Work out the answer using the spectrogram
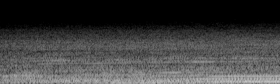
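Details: BMW 328i F30 N20 engine after oil filter housing gasket replacement and cooling system bleed, warmed up before the oil level measurement: even, steady warm idle with smooth low hum, no ticking or whine; normal warm idle.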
